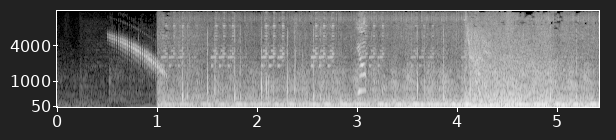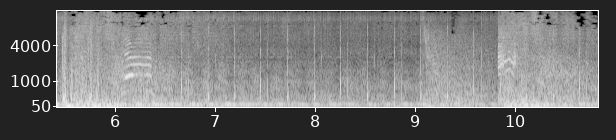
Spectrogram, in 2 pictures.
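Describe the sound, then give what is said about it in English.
Laser launcher fire in a video game: a quick descending zap opens, then a dense, loud wash of game noise carries repeated thuds and a few more sweeping zaps. “Combat log, laser launcher's laser took you 1 damage.”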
